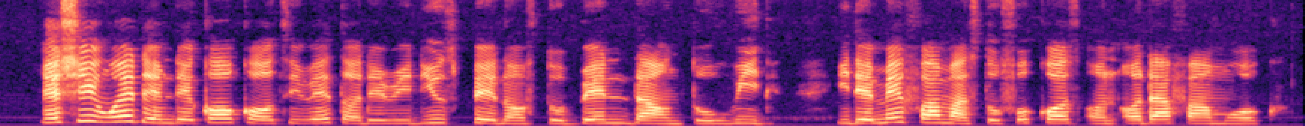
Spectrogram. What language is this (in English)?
Nigerian Pidgin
